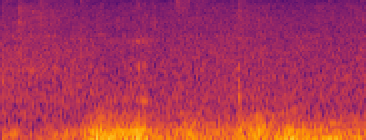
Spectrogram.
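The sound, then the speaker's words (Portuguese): Low, rolling thunder rumbles through steady afternoon rain in the countryside, swelling in a couple of deep surges before easing back, rumbling rather than sharp, with no voices present. “E essa live relâmpago surpresa numa tarde de chuva aqui na roça. Se vocês vão ouvir vários trovões aqui em volta.”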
